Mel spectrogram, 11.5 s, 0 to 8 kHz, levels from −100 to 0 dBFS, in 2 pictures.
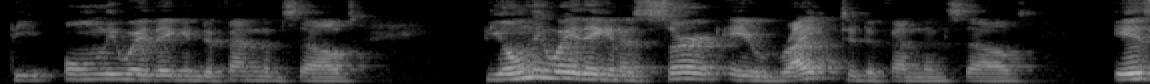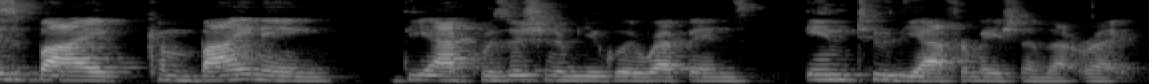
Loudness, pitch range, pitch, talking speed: -46 LUFS, 140-170 Hz, 155 Hz, 165 wpm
